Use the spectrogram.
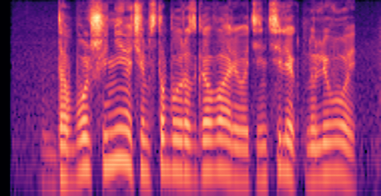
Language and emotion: Russian, angry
